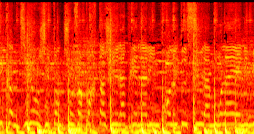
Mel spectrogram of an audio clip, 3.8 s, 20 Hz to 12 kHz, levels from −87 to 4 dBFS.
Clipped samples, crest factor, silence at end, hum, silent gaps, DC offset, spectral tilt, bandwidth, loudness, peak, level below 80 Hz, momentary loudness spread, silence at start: under 0.1%; 16 dB; 0 s; none; none; under 0.1%; -4.5 dB/octave; 11.5 kHz; -17 LUFS; 0 dBFS; -22 dBFS; 3 LU; 0 s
